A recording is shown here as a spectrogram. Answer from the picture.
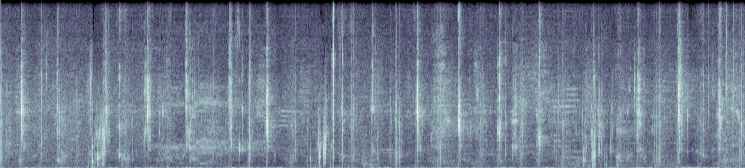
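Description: Close-miked chewing and biting of orange jelly candies, with many sharp, irregular crunches and wet clicks.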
